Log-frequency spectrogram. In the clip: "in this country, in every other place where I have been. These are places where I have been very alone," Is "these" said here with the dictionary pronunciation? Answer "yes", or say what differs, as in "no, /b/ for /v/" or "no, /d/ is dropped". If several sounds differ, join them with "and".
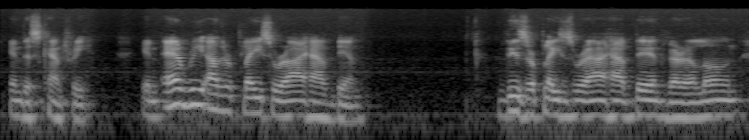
yes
